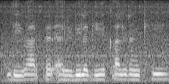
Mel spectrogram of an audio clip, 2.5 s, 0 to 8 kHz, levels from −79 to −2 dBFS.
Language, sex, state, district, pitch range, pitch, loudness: Hindi, female, Punjab, Pathankot, 170-175 Hz, 175 Hz, -13 LUFS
